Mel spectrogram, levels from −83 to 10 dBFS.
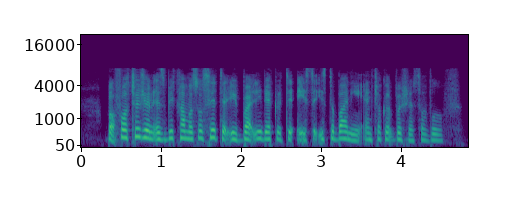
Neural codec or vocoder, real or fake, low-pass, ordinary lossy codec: codec, 16 kHz, 1.1 kbps, Voila-Tokenizer; fake; none; none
